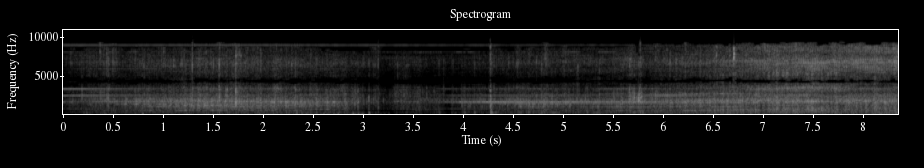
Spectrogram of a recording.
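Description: Traxxas TRX-4 RC crawler's stock electric motor and gears whining, rising and falling in pitch with the throttle, over tyres crunching on dirt and rocks. It eases off about three seconds in and picks up again a second later.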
